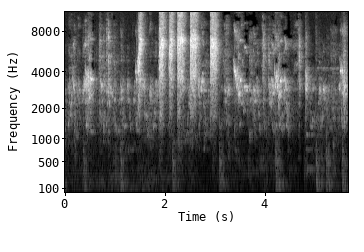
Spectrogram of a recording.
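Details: Loud pet budgerigars: a warbling, twittering chatter of scratchy, squeaky notes, broken up by a few loud, sharp chirps near the middle.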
